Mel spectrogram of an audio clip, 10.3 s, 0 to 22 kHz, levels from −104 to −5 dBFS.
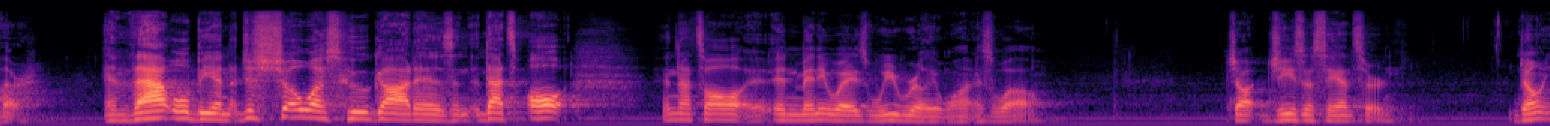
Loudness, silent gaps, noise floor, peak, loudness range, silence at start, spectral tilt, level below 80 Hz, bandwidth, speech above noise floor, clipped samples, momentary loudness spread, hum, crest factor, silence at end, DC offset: -35 LUFS; none; -72 dBFS; -10 dBFS; 12 LU; 0 s; -4.5 dB/octave; -78 dBFS; 16 kHz; 37 dB; under 0.1%; 16 LU; none; 28 dB; 0 s; under 0.1%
